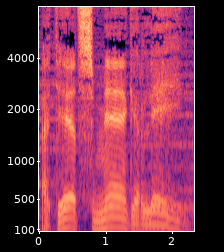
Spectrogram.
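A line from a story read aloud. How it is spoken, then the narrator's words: Drawled. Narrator (Russian): протянул он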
